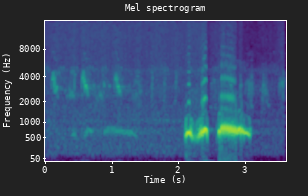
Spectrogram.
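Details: Spotted dove cooing from a tree in high mountain forest during decoy luring; a few soft low coos, then loud mellow two-part and drawn-out coos, with faint high chirps of other birds.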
